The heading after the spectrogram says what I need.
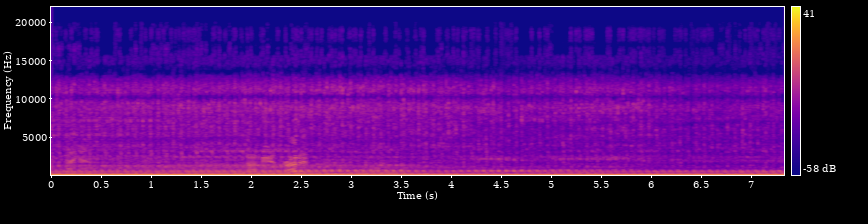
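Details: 1955 Chevy straight-six running from a five-gallon jug after revival: deep even idle, steady low burble, no knocks or misses, idling healthily.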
